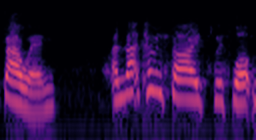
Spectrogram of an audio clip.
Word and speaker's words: Samhain: So this here is one of those tricky words that you have to learn just how it's said. And it's Samhain.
